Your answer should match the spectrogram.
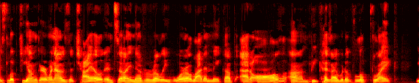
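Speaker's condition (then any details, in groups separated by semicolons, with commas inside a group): Cerebral palsy; wheelchair user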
